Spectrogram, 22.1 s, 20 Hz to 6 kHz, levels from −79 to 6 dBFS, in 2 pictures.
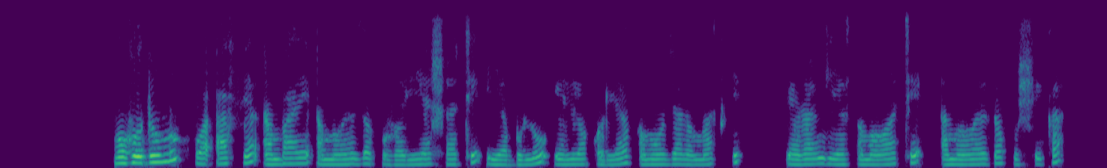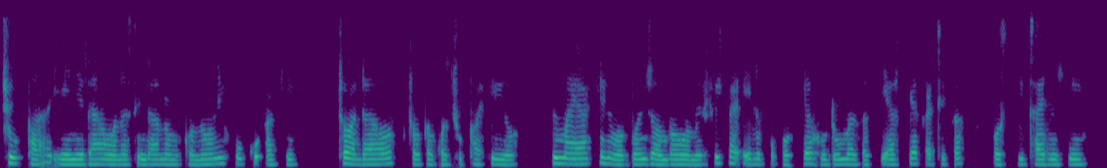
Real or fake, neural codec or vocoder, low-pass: fake; codec, 16 kHz, 4 kbps, FreqCodec, smaller model; 5.4 kHz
